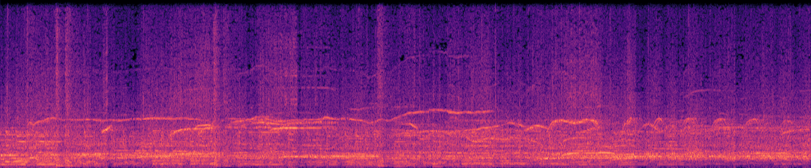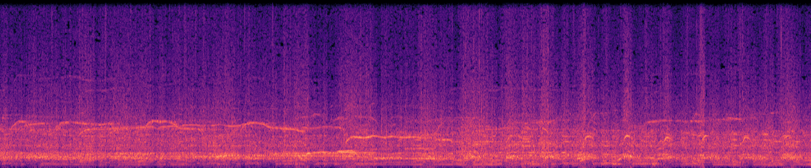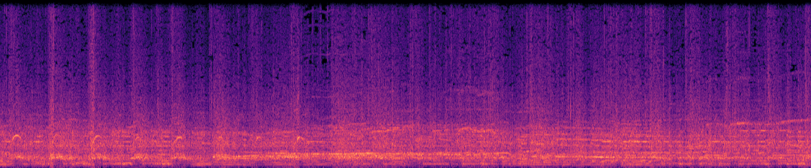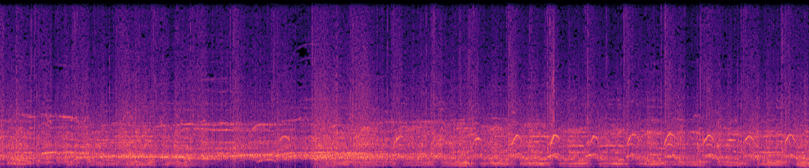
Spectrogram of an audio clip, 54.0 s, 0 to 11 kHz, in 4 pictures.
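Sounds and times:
live band with guitar and drums: 0:00.0 - 0:01.7, 0:03.2 - 0:04.8, 0:05.7 - 0:09.2
crowd cheering and whooping: 0:00.0 - 0:54.0.

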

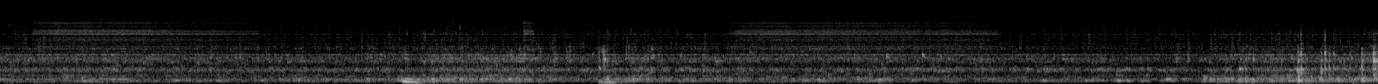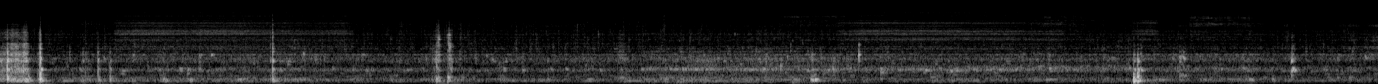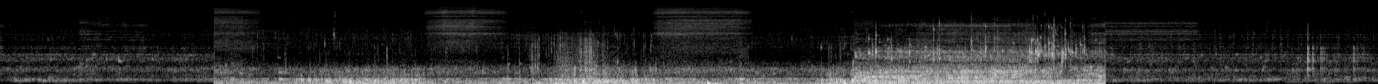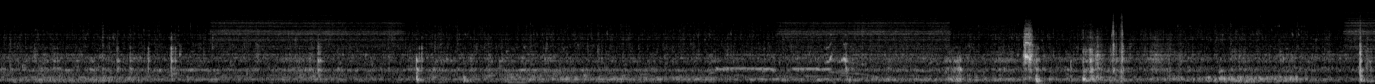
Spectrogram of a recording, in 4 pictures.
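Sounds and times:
rushing gurgling water: 0:29.3 - 0:38.7
regulator bubbles hissing: 0:29.6 - 0:39.5
steady low hum: 0:29.7 - 0:38.8.

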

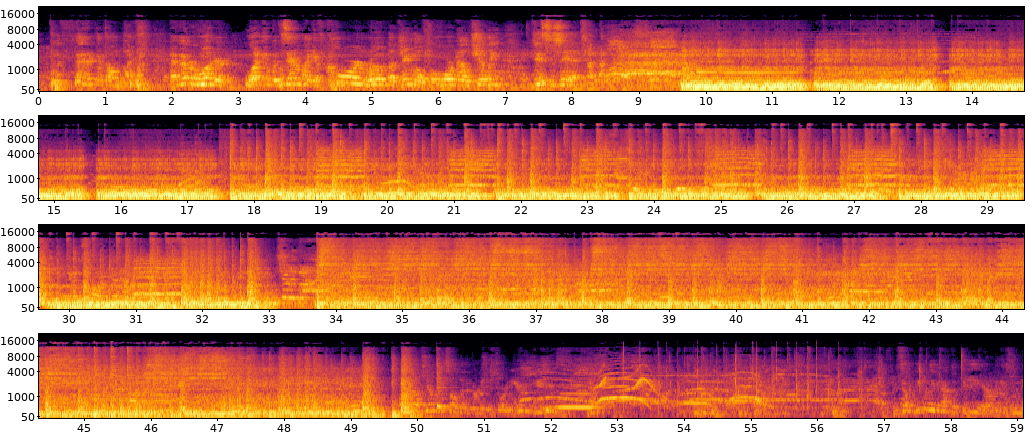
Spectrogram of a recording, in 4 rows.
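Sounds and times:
electric guitars: 0:09.6 - 0:33.0, 0:33.8 - 0:49.4
bass guitar: 0:09.6 - 0:49.8
drum kit: 0:09.6 - 0:50.6
person singing: 0:35.9 - 0:39.1, 0:41.2 - 0:42.9, 0:45.2 - 0:46.7.

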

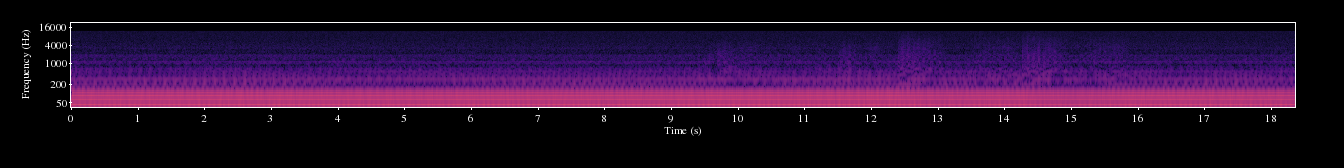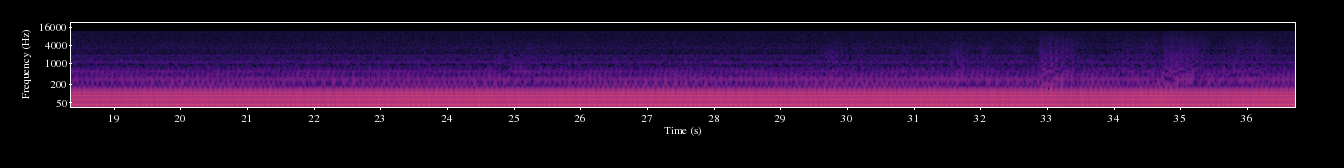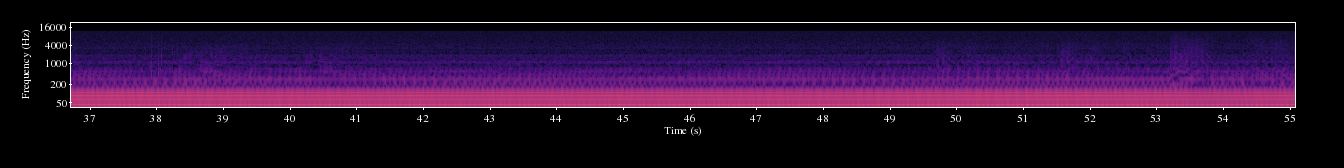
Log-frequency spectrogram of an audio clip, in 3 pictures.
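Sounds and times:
electrical mains hum: 0:00.0 - 0:55.0.

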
